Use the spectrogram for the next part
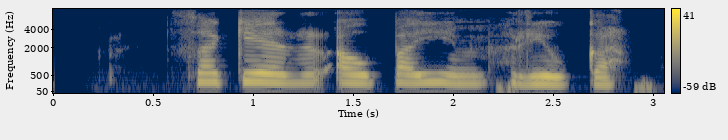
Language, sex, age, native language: Icelandic, female, 9, Icelandic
